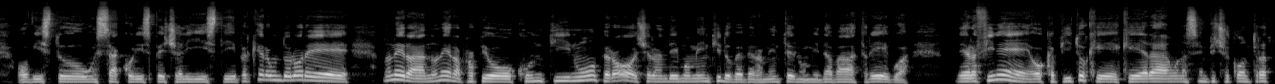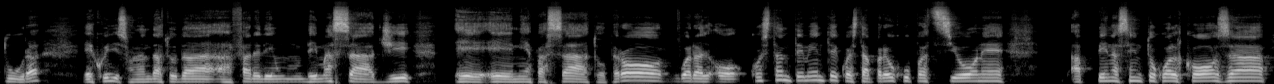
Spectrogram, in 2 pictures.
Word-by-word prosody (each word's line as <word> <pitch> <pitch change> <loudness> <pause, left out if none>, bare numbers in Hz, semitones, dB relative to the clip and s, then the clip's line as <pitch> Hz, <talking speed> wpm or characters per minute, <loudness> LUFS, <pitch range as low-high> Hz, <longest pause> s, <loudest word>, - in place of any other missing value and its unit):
ho 115 - -2
visto 125 +1 0
un 120 -2 -5
sacco 130 +2 +3
di 125 - -2
specialisti, 125 0 0
perché 150 +10 -7
era 210 -2 0
un 200 - -1
dolore 180 -9 +3 0.3
non 195 +5 -4
era 140 -10 +4
non 150 +8 -4
era 190 -5 0
proprio 135 -1 +2
continuo, 165 +8 -3
però 160 -2 +1
c'erano 140 -2 -3
dei 135 0 0
momenti 140 +3 -4
dove 120 -5 0
veramente 120 +3 -3
non 115 -2 -7
mi 110 -1 -7
dava 120 0 -3
tregua. 120 -4 -1 0.5
E 140 +1 0
alla 145 - +4
fine 190 - +1
ho 125 0 +1
capito 145 +7 -2
che 130 -6 -1
che 135 -1 -1
era 135 0 +3
una 135 0 -7
semplice 140 -1 -2
contrattura, 140 -2 -2 0.4
e 120 - -2
quindi 155 +2 -3
sono 115 -2 -1
andato 125 +1 -3
da 130 -1 0
a - - -5
fare 130 +3 -2
dei 130 0 +1
um 125 0 -8
dei 130 +1 -1
massaggi, 135 0 +4 0.4
e 130 -3 +1 0.2
e - - -3
mi 125 +1 -7
è 120 - -7
passato. 120 -2 +1
Però 170 - +3
guarda, 145 0 +1
ho 130 - -2
costantemente 185 +1 -3
questa 145 -4 -1
preoccupazione, 155 0 +1 0.6
appena 160 +5 -4
sento 165 -1 +1
qualcosa, 160 +1 +2
135 Hz, 145 wpm, -21 LUFS, 125-155 Hz, 0.6 s, era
